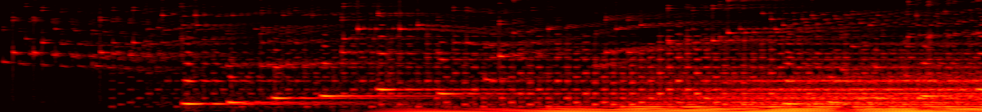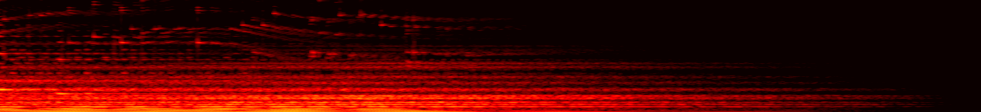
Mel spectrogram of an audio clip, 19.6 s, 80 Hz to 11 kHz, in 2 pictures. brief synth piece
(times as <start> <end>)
3.7 17.6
